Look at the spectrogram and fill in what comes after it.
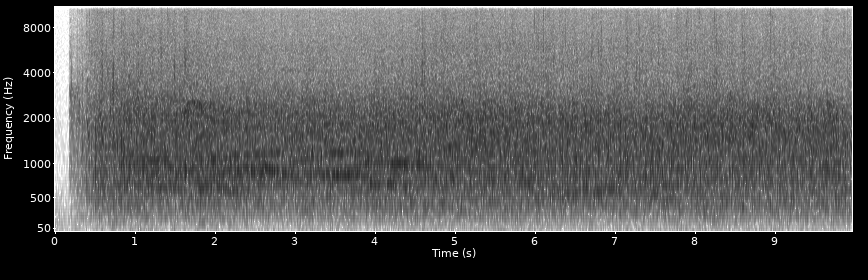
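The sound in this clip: An audience applauds to welcome a 17-year-old violinist onto the stage, the clapping starting abruptly and holding as a dense, steady roar of many hands for the full length.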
